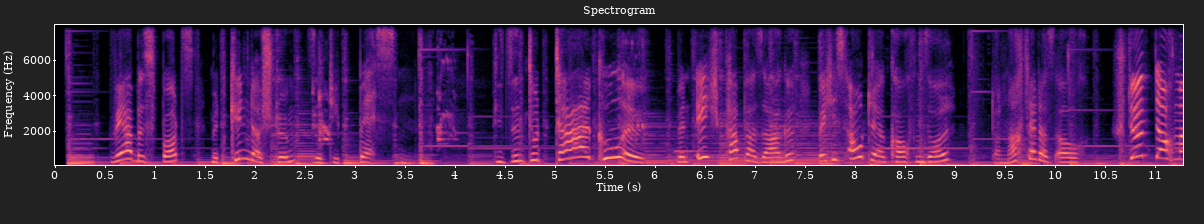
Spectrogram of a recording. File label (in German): Werbung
